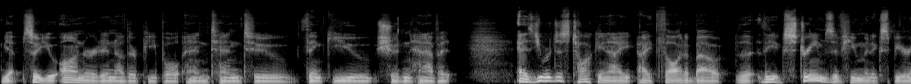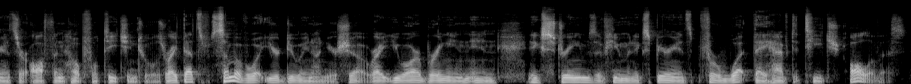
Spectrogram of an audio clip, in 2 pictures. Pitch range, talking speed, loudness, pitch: 80-100 Hz, 210 wpm, -21 LUFS, 85 Hz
